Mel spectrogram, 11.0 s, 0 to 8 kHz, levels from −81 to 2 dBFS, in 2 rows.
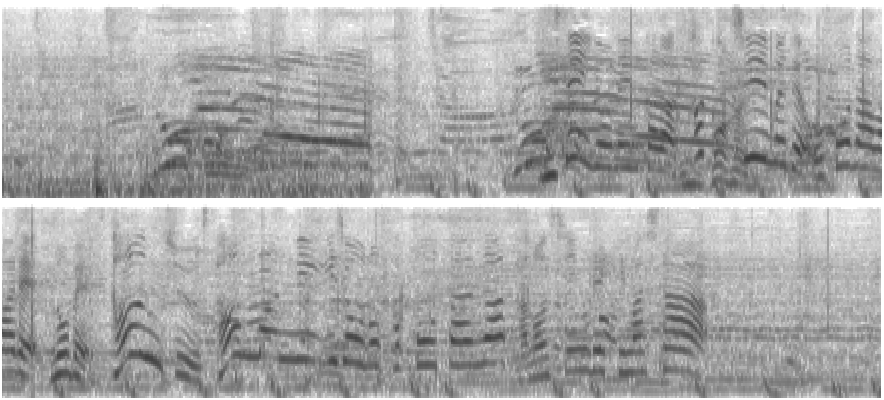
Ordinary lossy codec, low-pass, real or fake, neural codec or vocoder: none; 7.2 kHz; real; none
